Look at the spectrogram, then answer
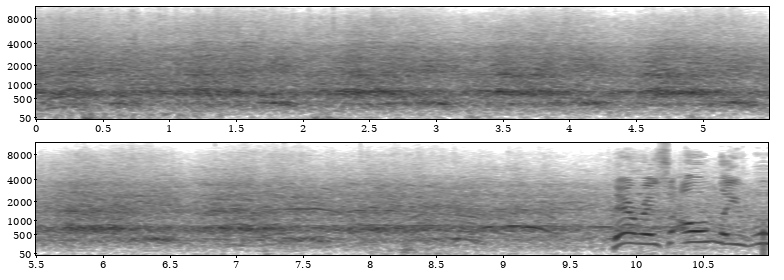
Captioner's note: crowed cheering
